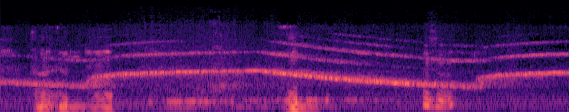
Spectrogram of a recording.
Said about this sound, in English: You have sirens there.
